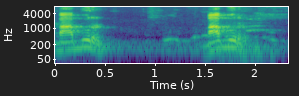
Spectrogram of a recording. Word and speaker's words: Babur: Uzbekistan میں ازبک لوگ جو ہیں وہ بابر کا پروننسیشن کرتے ہیں بابر، اور وہ بابر لکھتے ہیں، وہ پروناؤنس کرتے ہیں بابر.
